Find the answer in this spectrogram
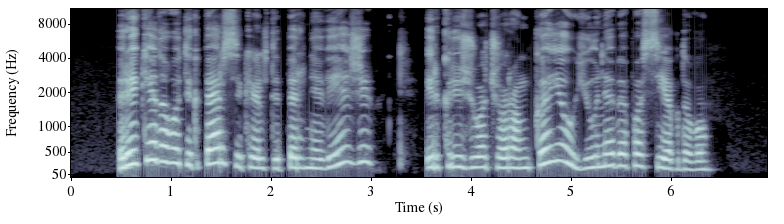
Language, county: Lithuanian, Klaipėda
